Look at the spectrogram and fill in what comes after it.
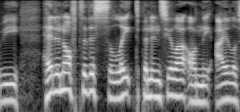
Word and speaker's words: Sleat: So now we're moving on to the Slate Peninsula, which is spelled S-L-E-A-T, but is pronounced as Slate,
